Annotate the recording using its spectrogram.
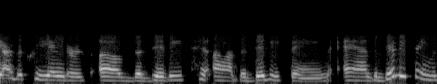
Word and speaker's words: Divi: Now, Divi is spelled D-I, V as in Victor, I, Divi.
